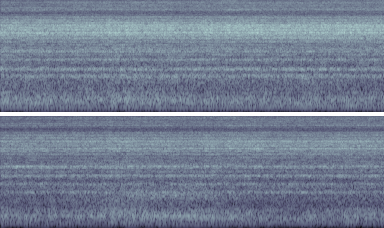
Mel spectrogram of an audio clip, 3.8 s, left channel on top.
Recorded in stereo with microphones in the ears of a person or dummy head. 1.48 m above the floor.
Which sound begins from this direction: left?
Running water, at 0.0 s.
